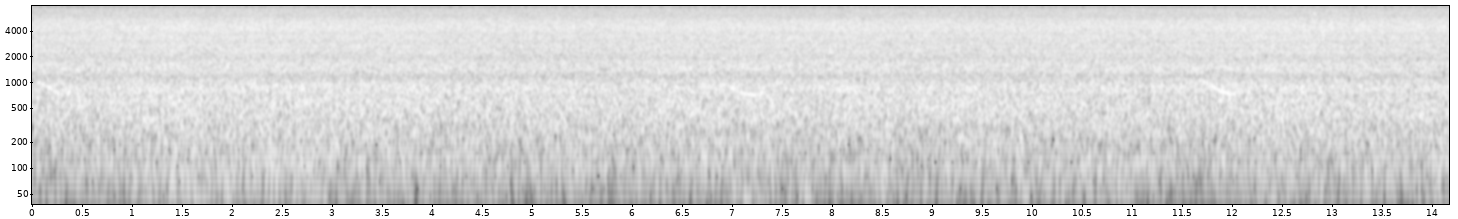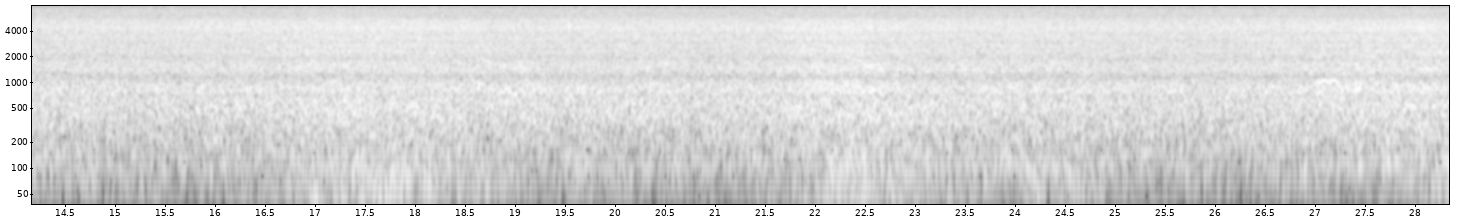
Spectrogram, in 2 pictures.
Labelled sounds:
11.7	12.0	killer whale, offshore, 0.78 to 1.1 kHz
27.0	27.3	killer whale, offshore, 0.97 to 1.1 kHz

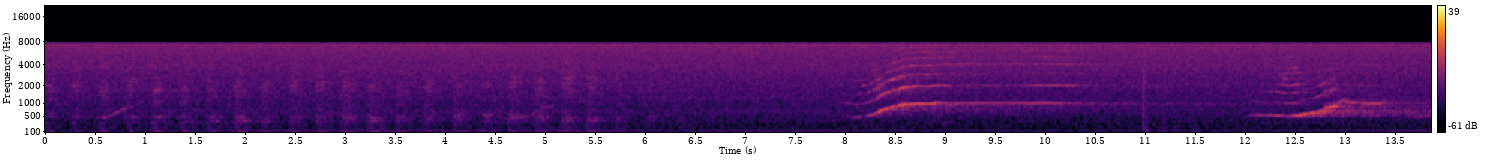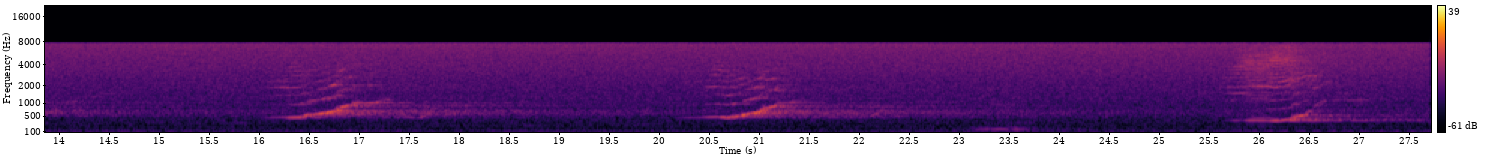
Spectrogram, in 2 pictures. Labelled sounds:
8.0	10.3	humpback whale, 0.80 to 6.0 kHz
12.1	13.5	humpback whale, 0.80 to 2.2 kHz
16.1	17.4	humpback whale, 0.80 to 2.2 kHz
20.5	21.6	humpback whale, 0.80 to 3.5 kHz
25.6	27.1	humpback whale, 0.80 to 4.4 kHz

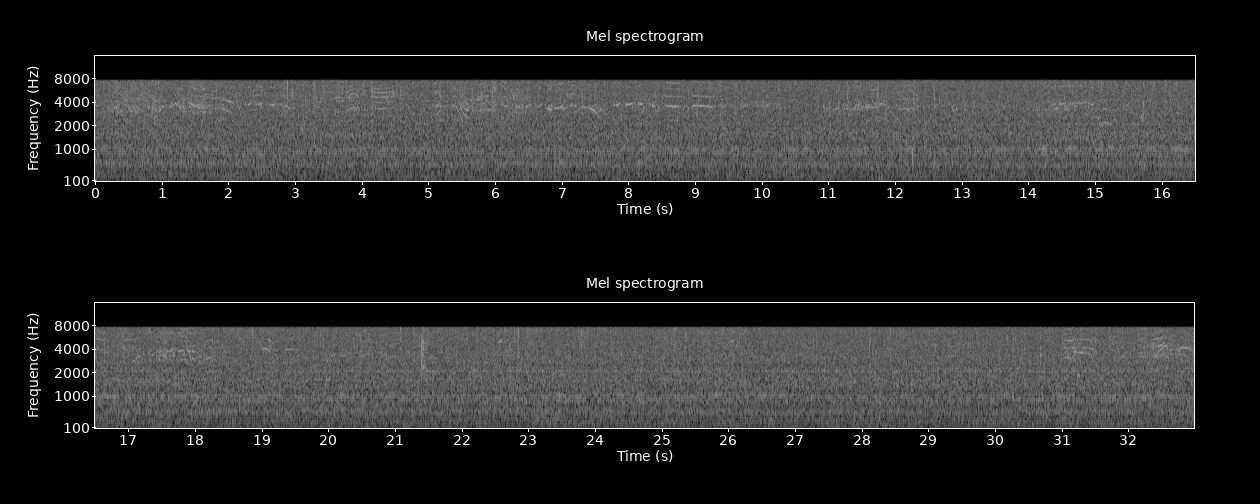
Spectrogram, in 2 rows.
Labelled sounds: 1.7	2.2	Pacific white-sided dolphin, 3.9 to 4.6 kHz
3.4	4.5	Pacific white-sided dolphin, 3.9 to 6.1 kHz
5.6	5.8	Pacific white-sided dolphin, 4.2 to 4.5 kHz
7.3	7.7	Pacific white-sided dolphin, 2.5 to 3.5 kHz
8.5	9.3	Pacific white-sided dolphin, 3.4 to 7.3 kHz
11.2	11.5	Pacific white-sided dolphin, 3.2 to 3.5 kHz
12.0	12.3	Pacific white-sided dolphin, 3.2 to 5.8 kHz
14.3	15.0	Pacific white-sided dolphin, 3.7 to 6.5 kHz
31.0	31.6	Pacific white-sided dolphin, 3.4 to 5.6 kHz
32.4	32.9	Pacific white-sided dolphin, 3.8 to 5.0 kHz

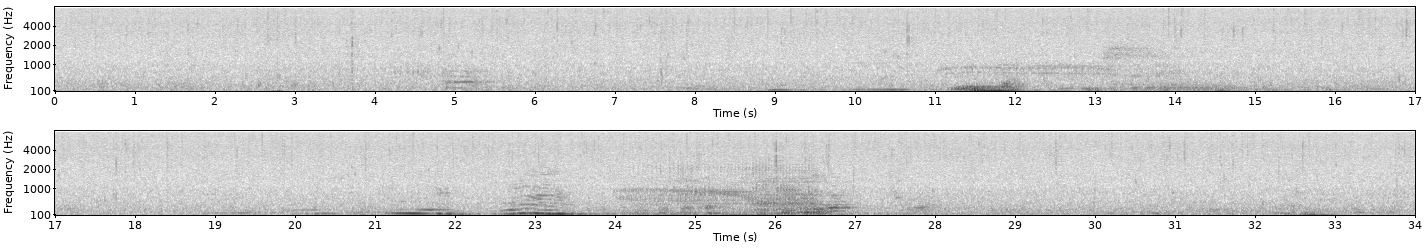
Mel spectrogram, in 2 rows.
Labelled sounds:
11.0	11.3	humpback whale, 0.78 to 0.94 kHz
13.0	13.6	humpback whale, 1.2 to 1.9 kHz
23.0	23.3	humpback whale, 0.78 to 2.2 kHz
24.0	24.4	humpback whale, 0.84 to 1.0 kHz
25.2	25.6	humpback whale, 0.78 to 0.94 kHz

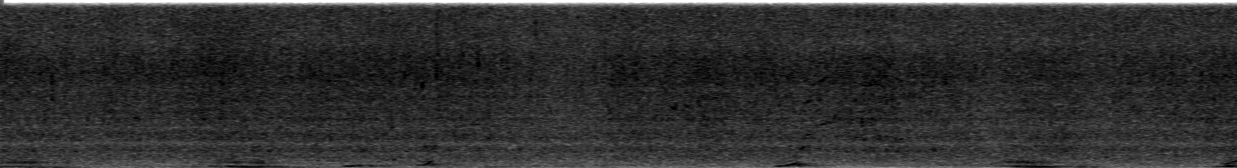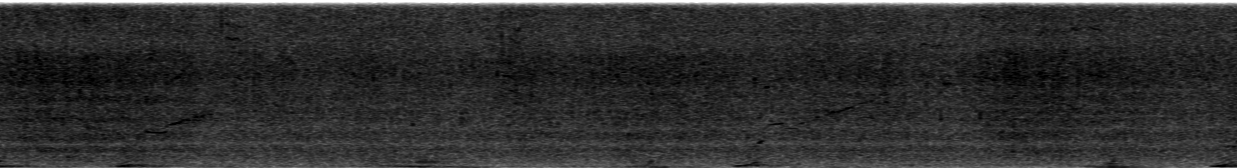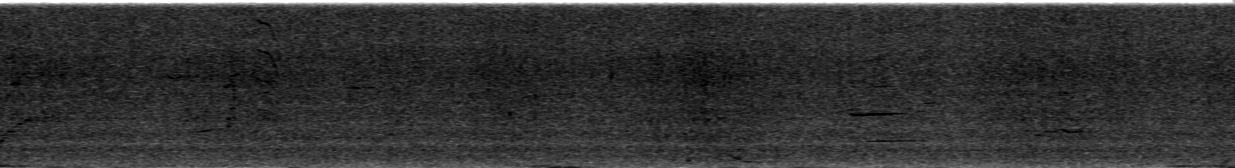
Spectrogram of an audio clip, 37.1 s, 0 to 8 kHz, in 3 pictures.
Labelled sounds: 13.8	14.3	humpback whale, 1.6 to 2.3 kHz
20.6	20.9	humpback whale, 2.5 to 3.0 kHz
33.2	33.9	humpback whale, 1.2 to 2.7 kHz
35.2	35.6	humpback whale, 1.7 to 1.9 kHz

